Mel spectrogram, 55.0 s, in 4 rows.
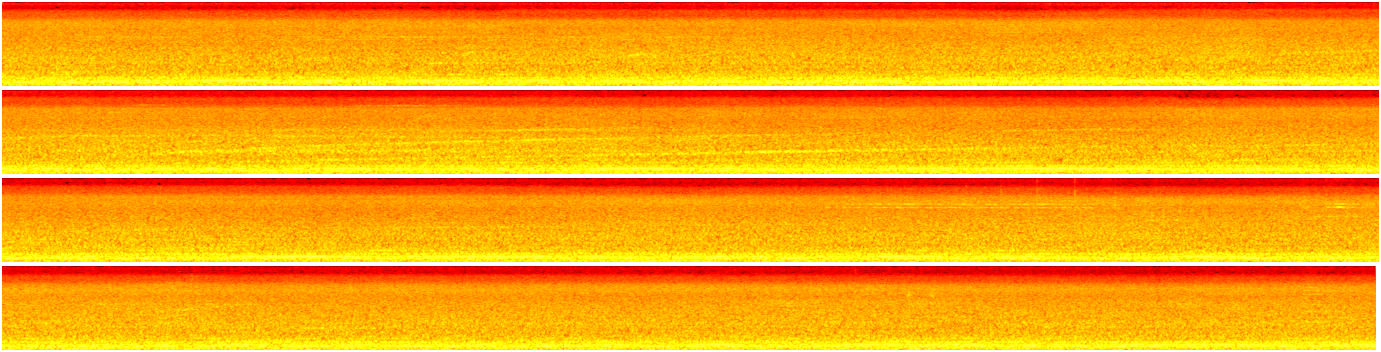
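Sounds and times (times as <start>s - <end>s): train rumble and hum: 0.0s - 55.0s.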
